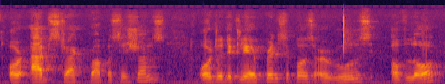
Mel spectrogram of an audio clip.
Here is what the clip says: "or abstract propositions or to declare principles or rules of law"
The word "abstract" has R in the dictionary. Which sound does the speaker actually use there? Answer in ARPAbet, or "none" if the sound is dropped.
R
